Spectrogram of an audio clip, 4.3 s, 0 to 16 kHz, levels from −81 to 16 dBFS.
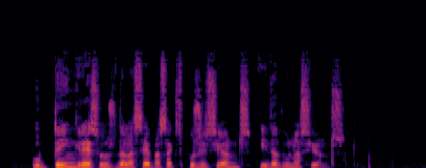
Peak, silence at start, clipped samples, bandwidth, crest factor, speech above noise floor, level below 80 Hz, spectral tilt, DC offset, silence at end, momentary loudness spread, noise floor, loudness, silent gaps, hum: -6 dBFS; 0.35 s; under 0.1%; 11 kHz; 20 dB; 52 dB; -78 dBFS; -4.5 dB/octave; under 0.1%; 0.85 s; 12 LU; -76 dBFS; -25 LUFS; none; none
